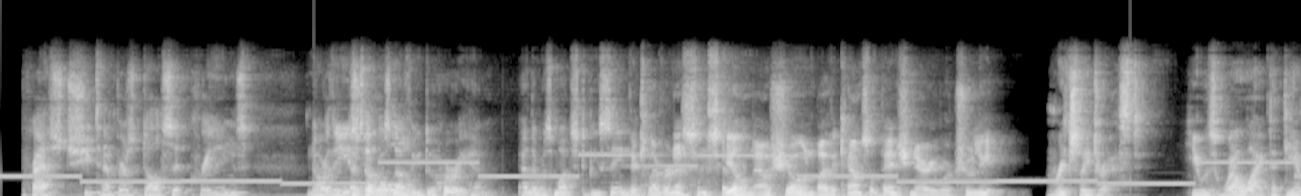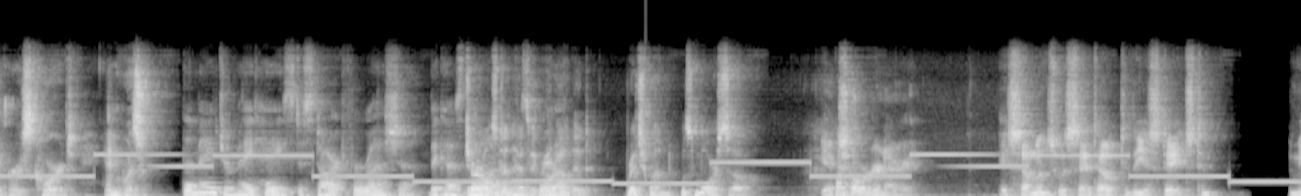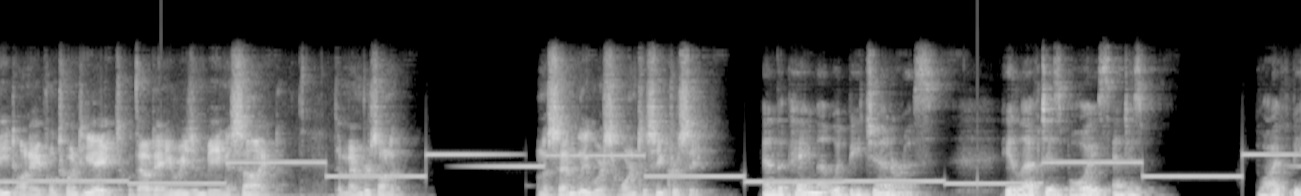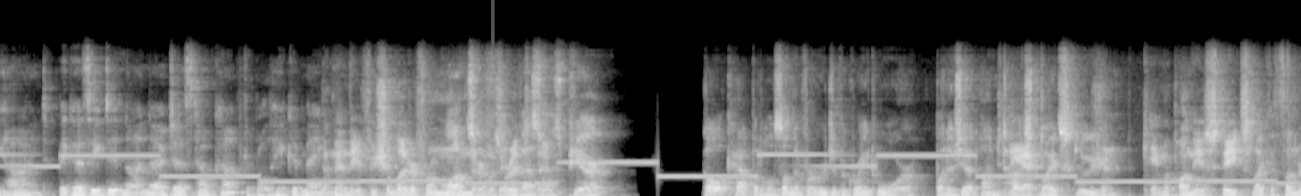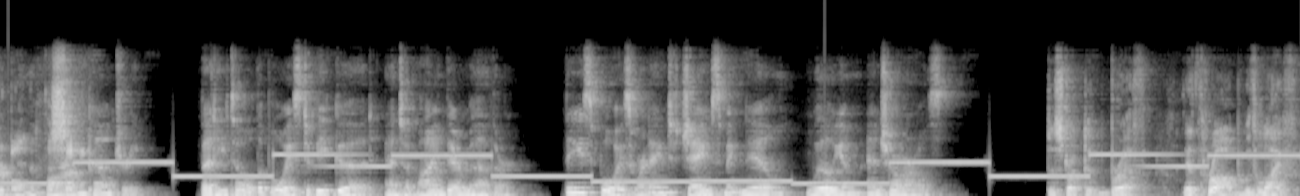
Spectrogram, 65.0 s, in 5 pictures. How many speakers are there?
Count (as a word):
five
